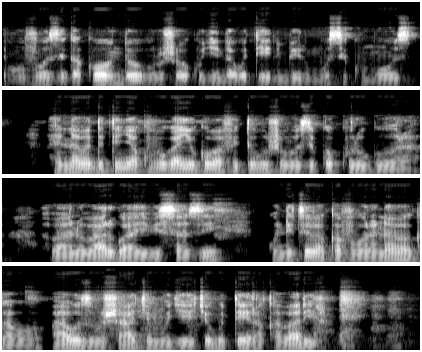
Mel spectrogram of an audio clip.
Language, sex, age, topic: Kinyarwanda, male, 18-24, health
